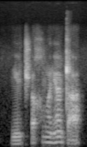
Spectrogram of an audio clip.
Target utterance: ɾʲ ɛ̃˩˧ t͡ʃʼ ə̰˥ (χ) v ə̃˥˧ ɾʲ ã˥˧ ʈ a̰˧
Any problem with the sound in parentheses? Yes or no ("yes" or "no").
no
